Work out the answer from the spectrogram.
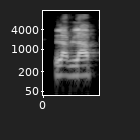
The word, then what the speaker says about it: Lablab: Lablab, talk. Yes. Perfect.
